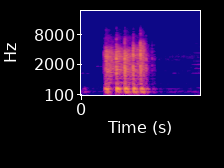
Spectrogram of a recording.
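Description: Dropped dice clatter across a tabletop in a quick burst of about five sharp clicks over half a second, then stop. No one speaks.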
